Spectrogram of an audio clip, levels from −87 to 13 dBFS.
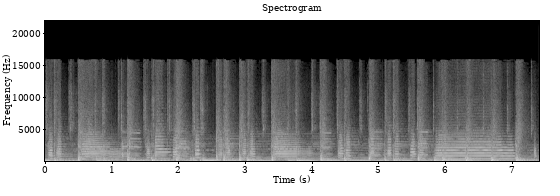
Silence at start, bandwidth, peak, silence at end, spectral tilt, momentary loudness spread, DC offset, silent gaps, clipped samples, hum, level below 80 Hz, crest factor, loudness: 0 s; 16.5 kHz; -2 dBFS; 0 s; -5 dB/octave; 3 LU; under 0.1%; none; under 0.1%; none; -26 dBFS; 12 dB; -14 LUFS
